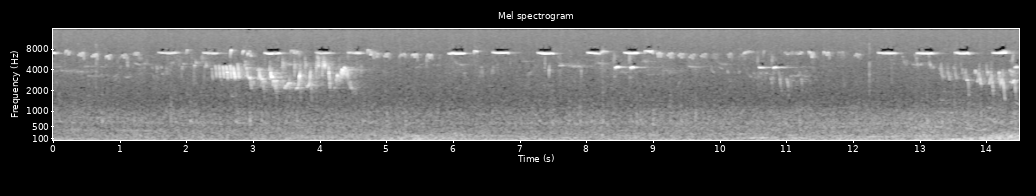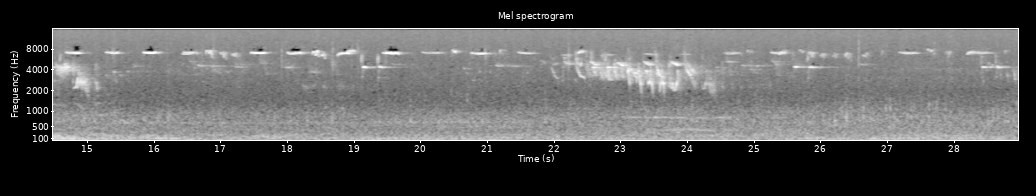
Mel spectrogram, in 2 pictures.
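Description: Croquettes frying in oil in a pan, with a bird's quick falling chirps heard three times over the frying.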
